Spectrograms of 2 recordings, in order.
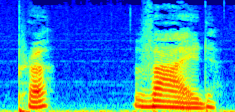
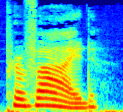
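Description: First: The word is split into separate syllables. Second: The word is said smoothly as one unit. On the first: "then by syllable" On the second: "in the same pattern of the whole word"

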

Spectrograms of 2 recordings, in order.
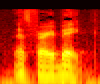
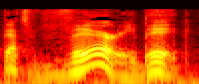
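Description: First: The stress falls on the word 'big'. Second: The stress falls on the word 'very'. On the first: The speaker is simply describing the size. "But most of the time we say" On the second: The speaker is stressing how big it is. "Unless we're trying to emphasize that"

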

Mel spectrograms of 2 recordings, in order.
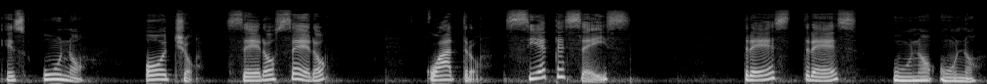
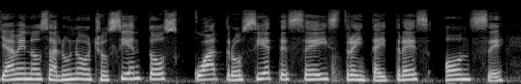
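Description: First: It is said very slowly. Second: It is said at a normal pace.

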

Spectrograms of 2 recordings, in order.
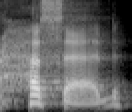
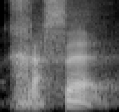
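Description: First: It begins with a soft, plain h sound. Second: It begins with a rough sound from the throat. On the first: The speaker calls it wrong. "you'd be tempted to say Khesed or Hesed" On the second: The speaker calls it right. "like you have a hair stuck in the back of your throat"

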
